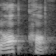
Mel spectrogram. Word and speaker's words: অক্ষ: যে অর পরে যদি ক্ষীয় থাকে তাহলে উচ্চারণটা ওর মতো হয়ে যাবে। নিয়ম শেষ, সহজ কথা। কিভাবে ভাইয়া? এই যে দেখো একটা লিখি, অক্ষ, একটা শব্দ লিখলাম কি আমি?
